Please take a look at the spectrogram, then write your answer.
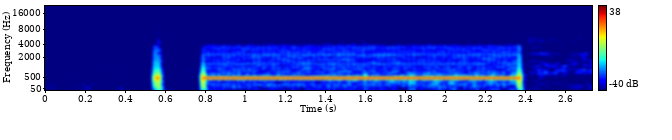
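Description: A telephone tone on a sales cold call: one short beep, then a long steady tone lasting over a second and a half, loud and close, alone without talk.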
